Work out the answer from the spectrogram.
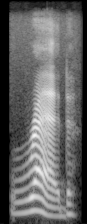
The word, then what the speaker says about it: read: The spelling of read is the same, but the past sound is red, like the color.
